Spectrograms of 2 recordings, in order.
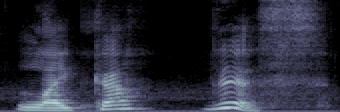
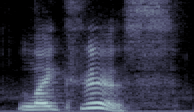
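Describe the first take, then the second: First: The K is fully released before the TH. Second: The K is cut short before the TH. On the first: The speaker calls it wrong. "Don't say" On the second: The speaker calls it right. "It can also be unreleased"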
